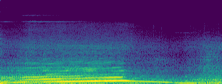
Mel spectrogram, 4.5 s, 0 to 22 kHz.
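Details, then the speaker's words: 1996 Nissan 240SX S14, KA24DE automatic, 200,000 miles, with an aftermarket bolt-on exhaust, accelerating on the road: a clean rising drone, then a quieter cruise, with no knocks or rattles. The engine sounds healthy. "good sounding engine. Not the most lively and snappy thing on the planet, but it does its job of moving the vehicle."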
